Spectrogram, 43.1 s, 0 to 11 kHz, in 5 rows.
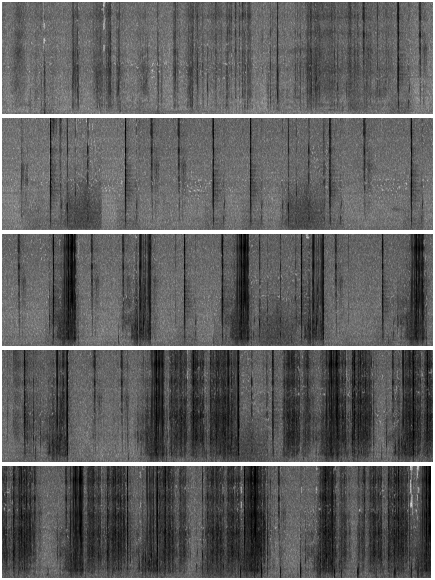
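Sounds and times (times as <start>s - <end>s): paper crumpling and tearing: 1.4s - 7.8s, 21.7s - 22.3s, 23.1s - 23.7s, 25.1s - 43.0s
sharp regular ticks: 11.0s - 16.1s, 16.8s - 24.2s, 24.8s - 43.0s.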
